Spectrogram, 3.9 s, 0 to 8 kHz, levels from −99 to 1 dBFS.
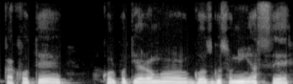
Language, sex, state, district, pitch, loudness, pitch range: Assamese, female, Assam, Kamrup Metropolitan, 135 Hz, -15 LUFS, 130-145 Hz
